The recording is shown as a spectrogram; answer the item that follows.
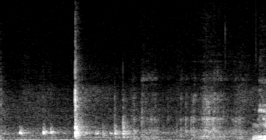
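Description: A single sharp click about half a second in, over low, murmured voices.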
